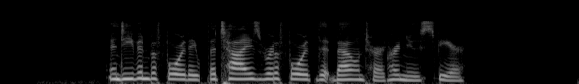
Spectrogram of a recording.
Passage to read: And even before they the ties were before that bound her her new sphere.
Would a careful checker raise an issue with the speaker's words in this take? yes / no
no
